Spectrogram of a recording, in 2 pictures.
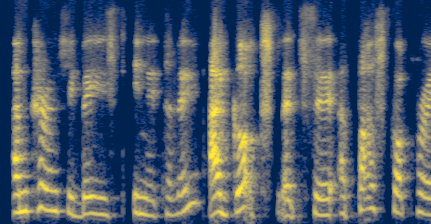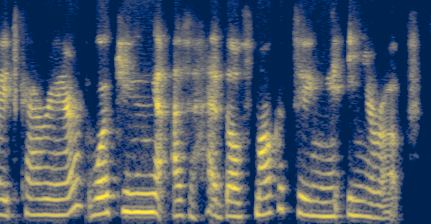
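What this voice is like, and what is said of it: French accent. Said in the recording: “I'm French, as you can hear from my accent.”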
